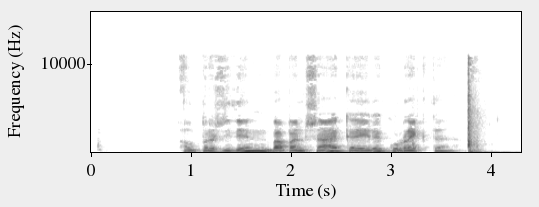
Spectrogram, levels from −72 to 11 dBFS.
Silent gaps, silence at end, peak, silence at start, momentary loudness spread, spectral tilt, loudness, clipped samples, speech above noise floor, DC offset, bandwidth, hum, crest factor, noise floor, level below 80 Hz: none; 0.35 s; -2 dBFS; 0.9 s; 13 LU; -5.5 dB/octave; -25 LUFS; under 0.1%; 52 dB; under 0.1%; 11.5 kHz; none; 24 dB; -77 dBFS; -50 dBFS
